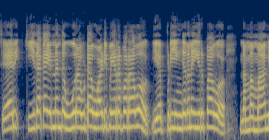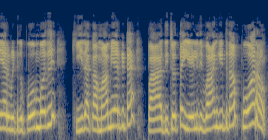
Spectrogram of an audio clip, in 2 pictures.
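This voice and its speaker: A woman voicing a cheeky, greedy young village woman in a cartoon, in a high, squeaky voice. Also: fairly even intonation, moderate pace, a little hiss or hum. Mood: scheming. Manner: pleading, cheeky. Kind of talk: cartoon voice acting.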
